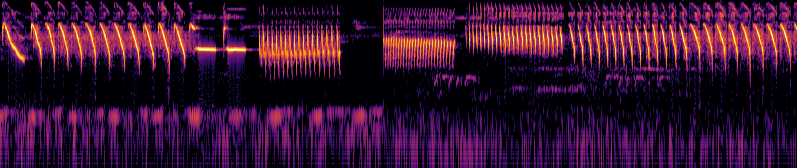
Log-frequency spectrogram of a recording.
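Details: Belgian canary song: a fast run of falling whistled sweeps, a brief steady tone, then two dense buzzy rattles, and another quick series of descending notes at about five per second.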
